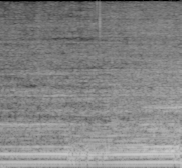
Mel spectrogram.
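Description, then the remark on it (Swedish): A lawn mower engine drones steadily, a low continuous mechanical hum with a slight wavering pitch, running on its own with no voices over it. “Nu kommer den jävla gräsklippare här.”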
